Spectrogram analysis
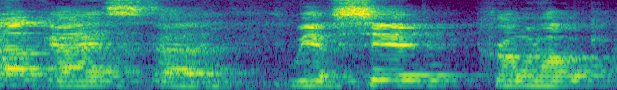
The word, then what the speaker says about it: Krommenhoek: We have Sid Krommenhoek. I've never said your last name. That's the first time I've ever said it. Did I say it right? You got it.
